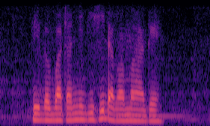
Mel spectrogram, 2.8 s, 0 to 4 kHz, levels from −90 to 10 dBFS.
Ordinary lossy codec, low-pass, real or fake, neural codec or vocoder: Opus, 16 kbps; 3.6 kHz; real; none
